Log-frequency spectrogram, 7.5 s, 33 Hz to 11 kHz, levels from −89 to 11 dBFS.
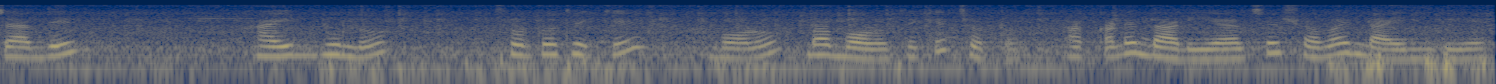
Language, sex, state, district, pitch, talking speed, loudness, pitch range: Bengali, female, West Bengal, Jhargram, 225 Hz, 135 wpm, -30 LUFS, 200-255 Hz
